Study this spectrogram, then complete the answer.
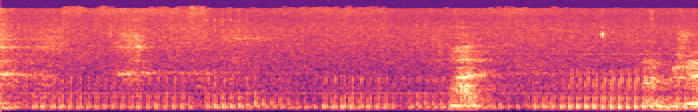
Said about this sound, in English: Now he's rubbing his head on my phone. Licking and purring.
